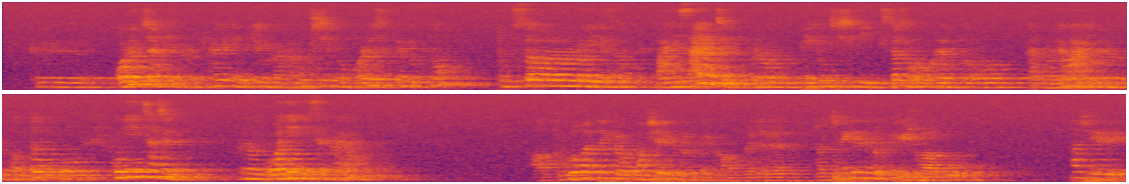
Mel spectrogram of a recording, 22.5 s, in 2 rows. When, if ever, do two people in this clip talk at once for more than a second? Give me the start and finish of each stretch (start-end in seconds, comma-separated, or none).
none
